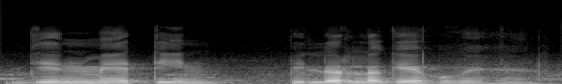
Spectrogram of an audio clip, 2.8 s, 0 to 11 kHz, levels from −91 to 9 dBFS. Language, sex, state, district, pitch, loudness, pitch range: Hindi, male, Delhi, New Delhi, 145 Hz, -20 LUFS, 125-155 Hz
